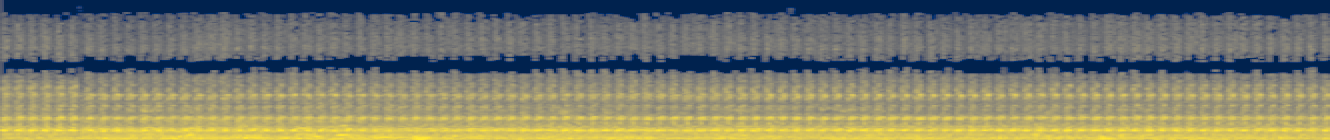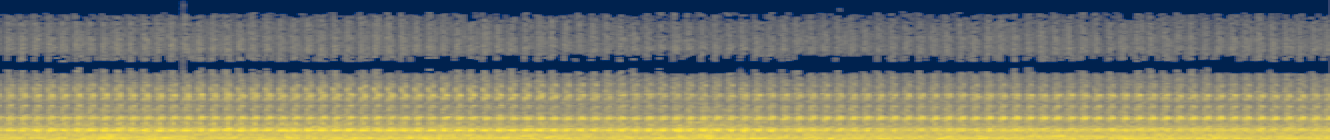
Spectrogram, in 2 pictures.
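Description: A grinding mill's motor hums and whirs loudly and steadily.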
